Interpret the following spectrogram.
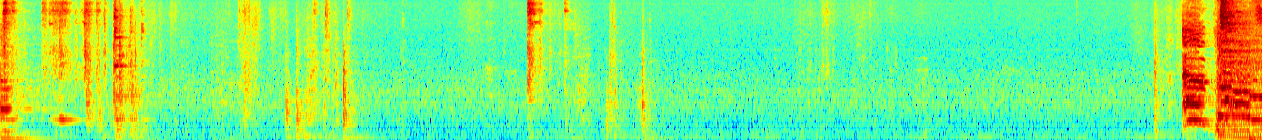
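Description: A small rock band's song stops abruptly, leaving a pause filled only by a faint low hum and a few scattered small knocks and clicks; the full band comes back in loudly near the end.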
